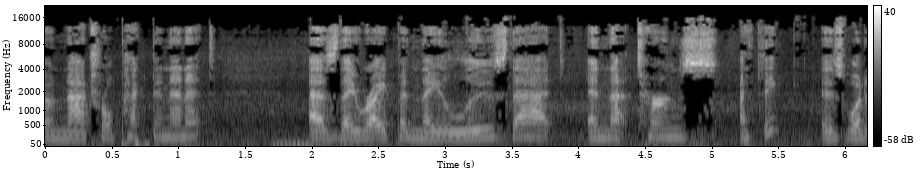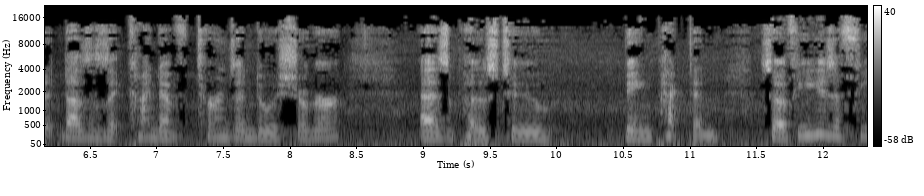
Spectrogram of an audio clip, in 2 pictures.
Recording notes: We apologize for the background noise. It's the Stanley Cup finals and the tv kept getting turned up.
